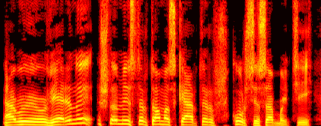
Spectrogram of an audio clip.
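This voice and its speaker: A man's voice: a little high, sing-song, fairly quick, dry recording, clean studio sound, voice pushed up. A man voicing a heavyset male librarian who questions two boys sternly and with suspicion.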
